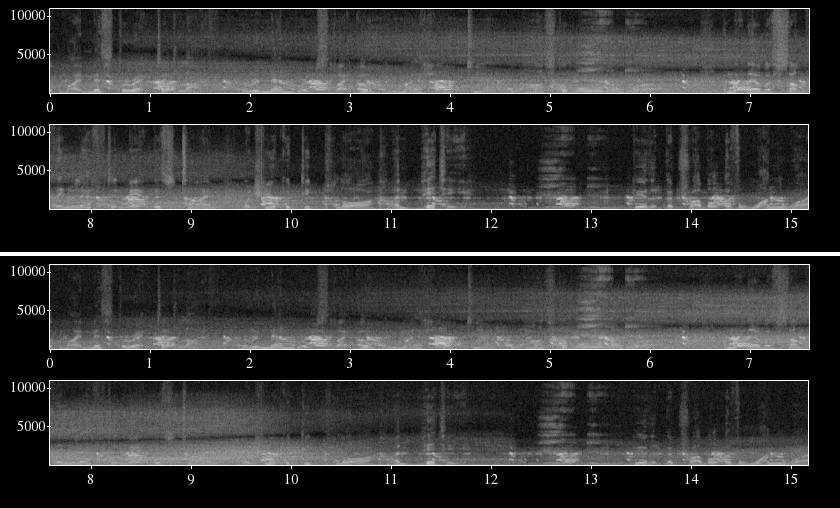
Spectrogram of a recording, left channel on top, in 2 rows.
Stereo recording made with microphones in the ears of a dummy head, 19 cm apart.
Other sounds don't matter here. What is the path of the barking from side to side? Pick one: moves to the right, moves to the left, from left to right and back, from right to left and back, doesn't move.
from left to right and back.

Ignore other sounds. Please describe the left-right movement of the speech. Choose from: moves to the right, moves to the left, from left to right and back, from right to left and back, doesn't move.
doesn't move.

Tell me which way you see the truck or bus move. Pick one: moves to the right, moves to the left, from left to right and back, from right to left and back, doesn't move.
moves to the right.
